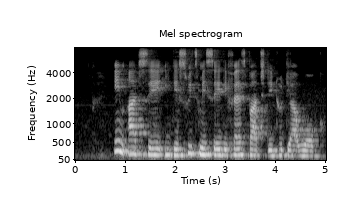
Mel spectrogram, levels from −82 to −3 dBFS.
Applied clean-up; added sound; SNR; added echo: none; none; none; none.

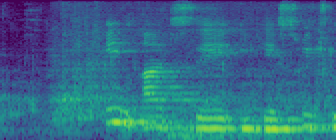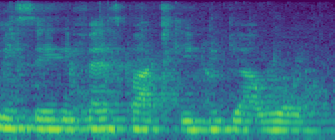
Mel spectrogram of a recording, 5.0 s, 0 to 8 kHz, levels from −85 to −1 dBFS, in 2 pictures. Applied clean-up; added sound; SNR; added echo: none; Toilet flush; 16 dB; reverberation time 1.1 s.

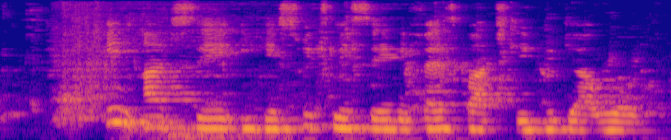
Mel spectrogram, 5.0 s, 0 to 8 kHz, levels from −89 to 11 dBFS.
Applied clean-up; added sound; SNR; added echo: classical method WPE with log-MMSE.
